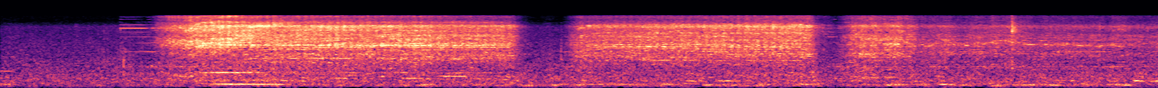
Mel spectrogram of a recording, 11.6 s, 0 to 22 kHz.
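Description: Radio-controlled 4x4 scale crawler's motor and gearbox whirring as it drives, starting about a second and a half in. It stops briefly twice as the throttle is let off, and runs a little quieter near the end.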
